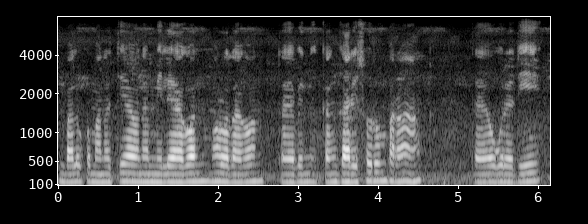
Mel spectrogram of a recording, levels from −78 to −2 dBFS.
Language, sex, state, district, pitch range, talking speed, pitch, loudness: Chakma, male, Tripura, Unakoti, 140-150 Hz, 155 wpm, 140 Hz, -18 LUFS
